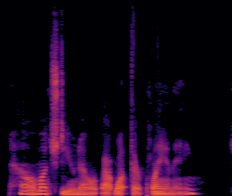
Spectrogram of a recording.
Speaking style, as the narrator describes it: Che asked softly

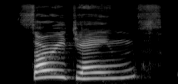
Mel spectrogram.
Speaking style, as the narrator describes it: Lily called out

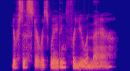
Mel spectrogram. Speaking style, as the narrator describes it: Jin Su says softly

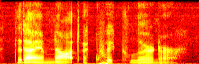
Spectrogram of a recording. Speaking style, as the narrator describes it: he murmured, mouth hot against Severus's chest

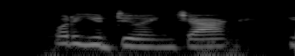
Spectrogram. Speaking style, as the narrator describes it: he says

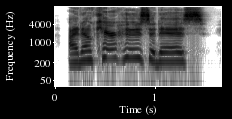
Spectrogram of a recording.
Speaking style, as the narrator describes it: he yelled through the door

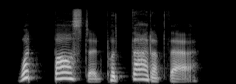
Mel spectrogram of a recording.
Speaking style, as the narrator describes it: Malfoy spat the words out

